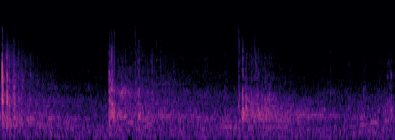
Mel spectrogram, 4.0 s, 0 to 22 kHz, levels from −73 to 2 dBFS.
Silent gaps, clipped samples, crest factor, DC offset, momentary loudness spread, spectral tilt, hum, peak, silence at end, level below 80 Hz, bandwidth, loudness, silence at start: none; under 0.1%; 34 dB; under 0.1%; 10 LU; -3.5 dB/octave; none; -8 dBFS; 0 s; -64 dBFS; 11.5 kHz; -43 LUFS; 0 s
